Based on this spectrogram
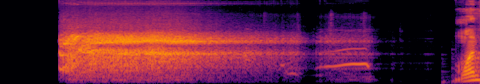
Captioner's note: roar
